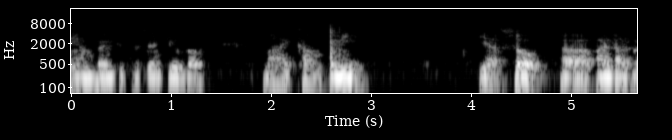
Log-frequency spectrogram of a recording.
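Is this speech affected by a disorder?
No.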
